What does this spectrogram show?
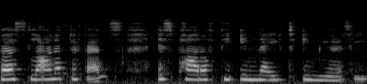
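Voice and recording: A woman speaks at a fairly slow pace in a fairly high pitch, with a slightly mellow tone and ordinary pitch variation.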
